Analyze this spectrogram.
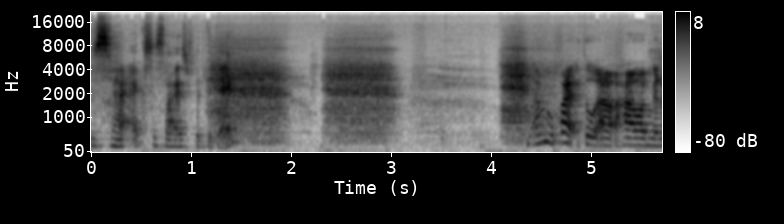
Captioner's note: air hissing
